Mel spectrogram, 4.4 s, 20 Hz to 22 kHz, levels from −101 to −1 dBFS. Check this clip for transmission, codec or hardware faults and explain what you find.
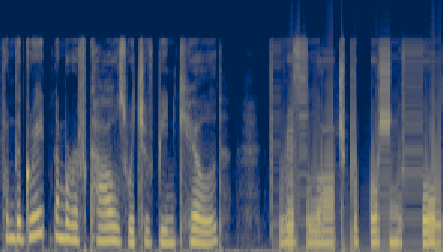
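One fault is present: robotic sound from repeated short buffers, running from 2.71 s to 4.44 s. Over that stretch the speech turns into a hard, metallic buzz pitched at 93.8 Hz that tracks the syllables only loosely. The likely cause is audio arriving too slowly, so playback fills the gaps by looping the last block of roughly 10.7 ms. For most of the stretch the loop replaces real audio, and that fixed repetition rate imposes the steady buzz pitch.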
